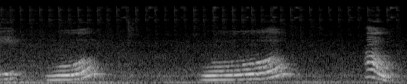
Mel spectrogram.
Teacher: అంటే పెదవుల నుంచి ఉద్భవించిన పుట్టుకొచ్చిన అక్షరాలని కంఠోక్షాలు అని చెప్పేసి అంటారు అంటే కంఠం నుంచి ఓష్య భాగం పెదవుల నుంచి రెండు భాగాల నుంచి పుట్టుకొచ్చిన అక్షరాలు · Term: కంఠోష్ట్యాలు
